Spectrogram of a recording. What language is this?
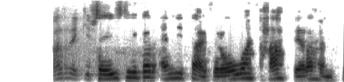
Icelandic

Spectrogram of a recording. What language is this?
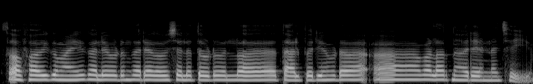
Malayalam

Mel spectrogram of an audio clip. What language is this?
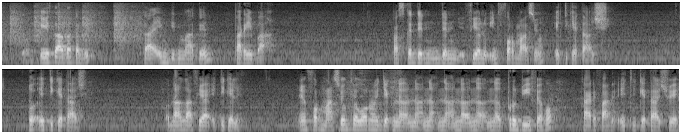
Serer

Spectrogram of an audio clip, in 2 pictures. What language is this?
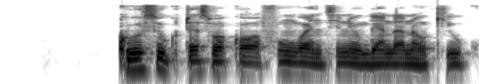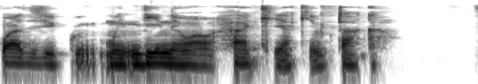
Swahili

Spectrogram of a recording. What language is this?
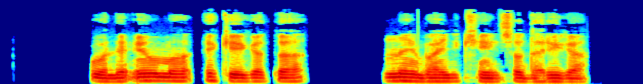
Indus Kohistani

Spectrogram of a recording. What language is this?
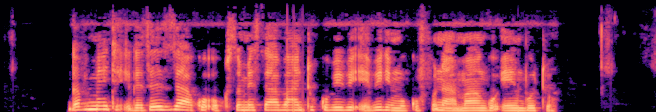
Ganda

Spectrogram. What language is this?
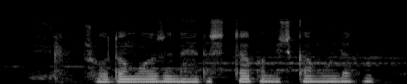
Eastern Balochi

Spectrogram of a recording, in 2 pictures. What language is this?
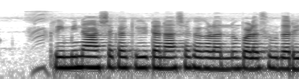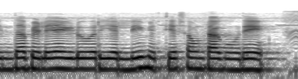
Kannada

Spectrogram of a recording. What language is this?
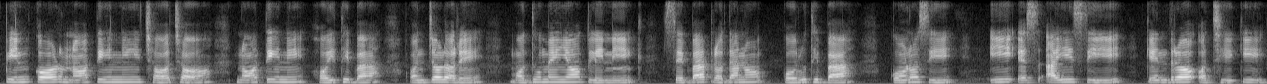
Odia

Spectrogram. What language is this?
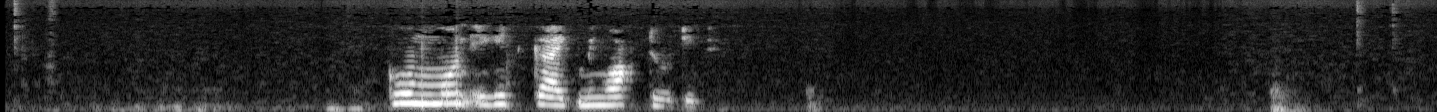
Inupiaq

